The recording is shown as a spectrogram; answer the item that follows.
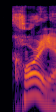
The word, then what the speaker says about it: chorea: And to remember chorea and it being related to this ballismus, think of Chorea as the country and how it kind of like spells when you pronounce it. Chorea, as in North Korea, and the president launching a ballistic missile test.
